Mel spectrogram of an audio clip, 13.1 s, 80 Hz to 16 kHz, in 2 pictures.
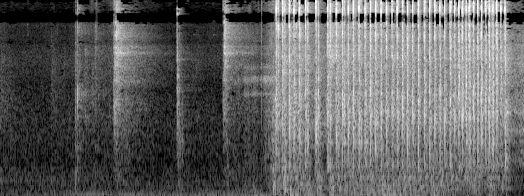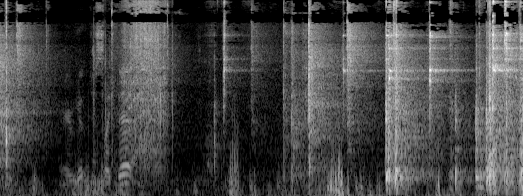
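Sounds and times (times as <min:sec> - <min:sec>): wind noise: 0:08.8 - 0:12.4.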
